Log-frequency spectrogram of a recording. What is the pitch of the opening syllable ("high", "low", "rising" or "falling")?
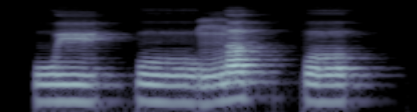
low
